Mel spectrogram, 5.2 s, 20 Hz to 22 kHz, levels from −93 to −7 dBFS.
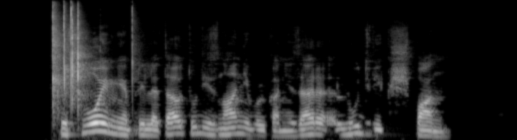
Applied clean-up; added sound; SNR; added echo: classical method spectral subtraction.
